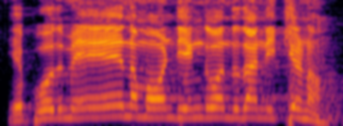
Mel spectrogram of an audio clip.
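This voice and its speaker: A male pastor with a Nagercoil Tamil accent preaches with fervour, scattering hallelujahs and building to full-throated cries. His voice sits high for a man. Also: fairly quick. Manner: fervent preaching that climbs to shouting; repeated hallelujahs. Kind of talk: Tamil sermon.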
